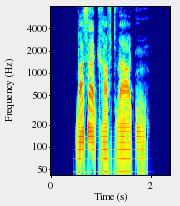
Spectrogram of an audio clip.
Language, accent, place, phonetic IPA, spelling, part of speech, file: German, Germany, Berlin, [ˈvasɐˌkʁaftvɛʁkn̩], Wasserkraftwerken, noun, De-Wasserkraftwerken.ogg
- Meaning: dative plural of Wasserkraftwerk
